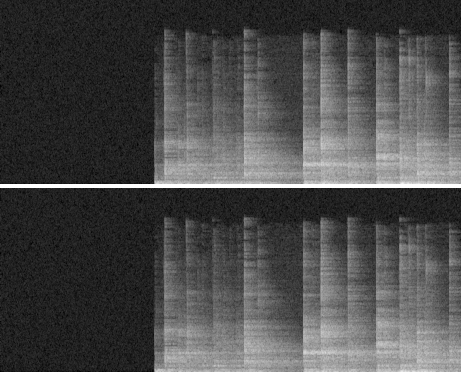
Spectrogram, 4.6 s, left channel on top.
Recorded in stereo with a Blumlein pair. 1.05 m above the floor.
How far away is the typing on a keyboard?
About 0.6 m.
